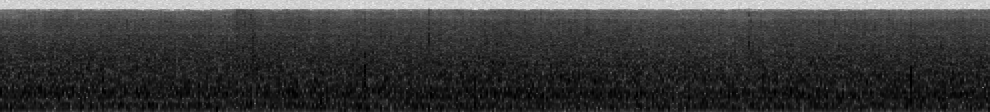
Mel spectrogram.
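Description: Steady rush of a shallow, rocky river flowing over rapids.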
